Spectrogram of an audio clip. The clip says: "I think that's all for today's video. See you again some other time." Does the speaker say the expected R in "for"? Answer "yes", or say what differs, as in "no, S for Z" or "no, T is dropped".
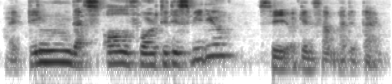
yes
